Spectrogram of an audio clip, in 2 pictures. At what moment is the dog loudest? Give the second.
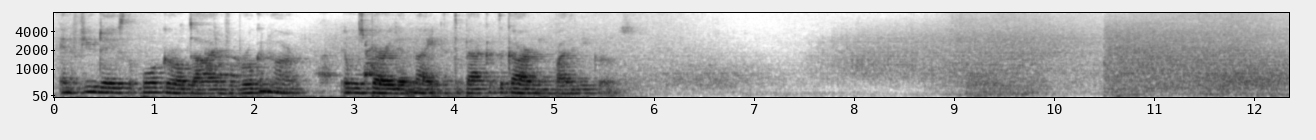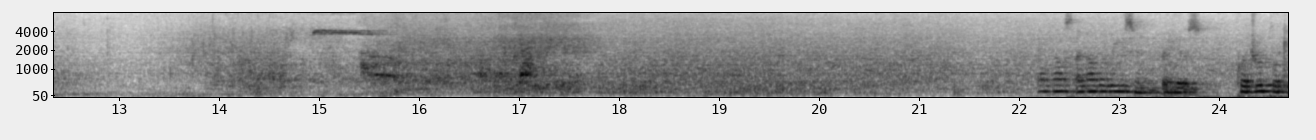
17 s.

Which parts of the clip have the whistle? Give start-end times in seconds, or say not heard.
14.9-15.8.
